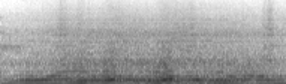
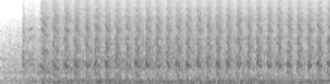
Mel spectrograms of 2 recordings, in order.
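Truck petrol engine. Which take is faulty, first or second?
second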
